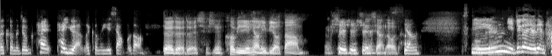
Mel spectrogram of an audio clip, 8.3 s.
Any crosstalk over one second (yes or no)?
yes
